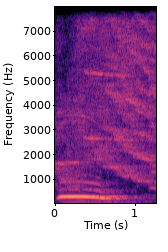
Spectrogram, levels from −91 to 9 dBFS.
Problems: constant background noise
